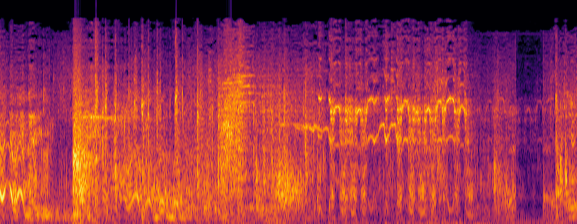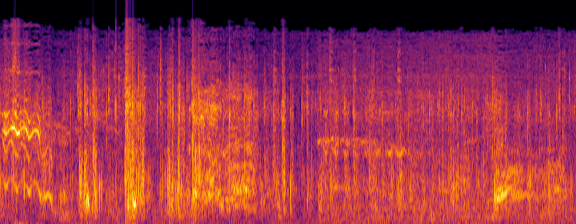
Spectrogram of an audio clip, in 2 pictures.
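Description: Loud, repeated horse neighs and shrill squeals with some hoof clatter, set amid a noisy, chaotic fight.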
